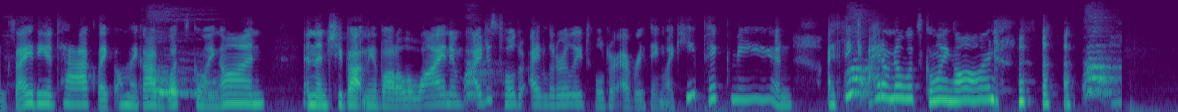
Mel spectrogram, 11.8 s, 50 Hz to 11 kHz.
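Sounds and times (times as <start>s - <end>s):
speech: 0.0s - 11.3s
dog barking: 1.5s - 2.2s, 4.6s - 4.9s, 8.5s - 8.8s, 10.8s - 11.2s.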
